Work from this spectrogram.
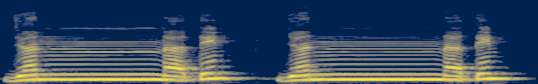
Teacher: अब यहाँ नून मुशद्दद है, नून के ऊपर तशदीद लिखी है। नून जब मुशद्दद हो तो नून को गुन्ना करके पढ़ते हैं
